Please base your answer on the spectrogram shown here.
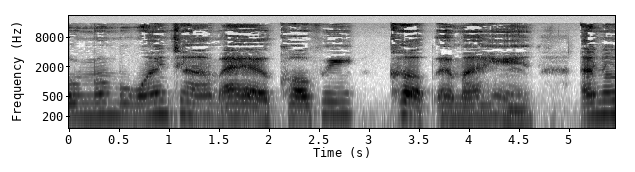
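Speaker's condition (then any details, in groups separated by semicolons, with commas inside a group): ALS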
